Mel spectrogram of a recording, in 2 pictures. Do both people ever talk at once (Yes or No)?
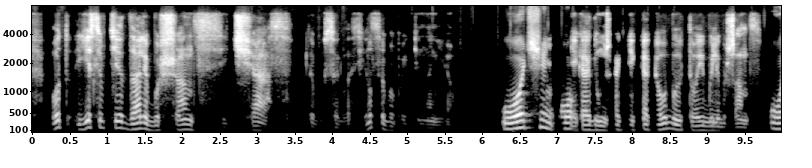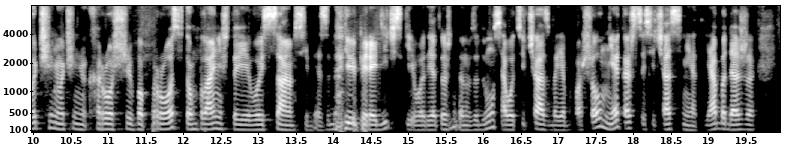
No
